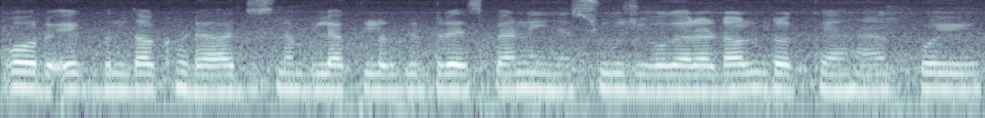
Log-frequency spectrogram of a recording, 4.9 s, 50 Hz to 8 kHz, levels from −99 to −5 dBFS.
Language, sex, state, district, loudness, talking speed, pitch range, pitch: Hindi, female, Haryana, Jhajjar, -16 LUFS, 220 wpm, 165-175 Hz, 170 Hz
